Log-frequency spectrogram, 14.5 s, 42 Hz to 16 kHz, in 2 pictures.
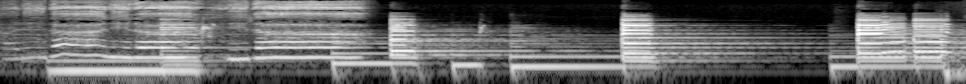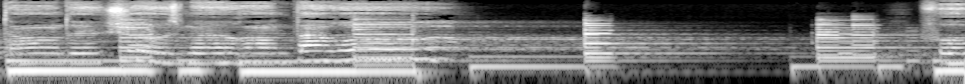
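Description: A rap track, a newly released single played on Studio 41, plays loud, its instrumental intro built on deep sustained bass notes and heavily processed, effects-laden melodic layers that swell and drop out in short sections.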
